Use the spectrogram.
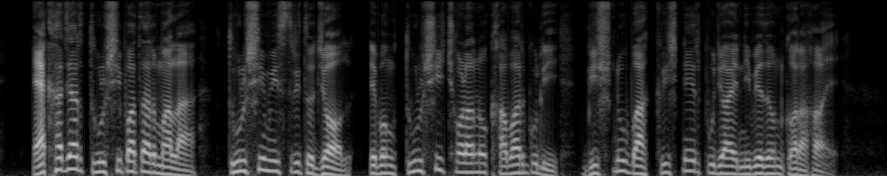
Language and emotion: Bengali, neutral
